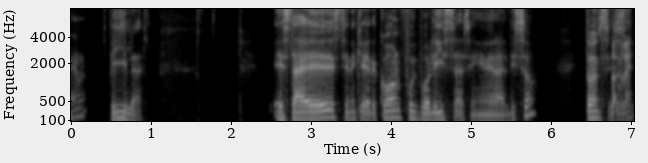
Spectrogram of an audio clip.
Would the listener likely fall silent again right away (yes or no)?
yes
